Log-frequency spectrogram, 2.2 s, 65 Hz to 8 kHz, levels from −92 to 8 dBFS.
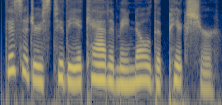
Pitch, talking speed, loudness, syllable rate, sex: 195 Hz, 190 wpm, -17 LUFS, 6.7 syllables/s, female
